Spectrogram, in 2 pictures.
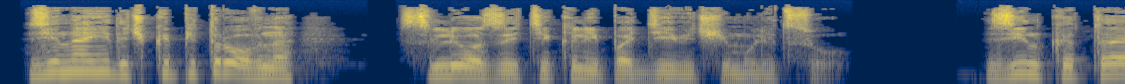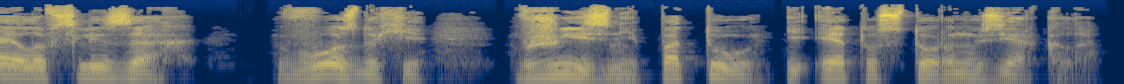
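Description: A man reading literary fiction aloud as a narrator, in a measured, expressive delivery. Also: medium pitch, husky, no echo, studio quality. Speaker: audiobook narrator.

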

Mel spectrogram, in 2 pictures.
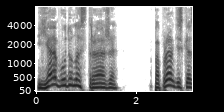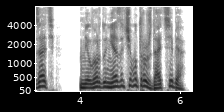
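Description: A man's voice: a little high, lively intonation, measured pace, dark tone, dry recording, clean studio sound, voice pushed up. A man voicing a dutiful, overly formal male servant in an audiobook, deferential and stiff. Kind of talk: audiobook character voice.

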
